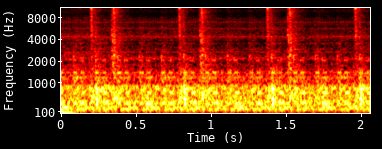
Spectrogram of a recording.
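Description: Brother computerised sewing and embroidery machine running steadily as it sews a sideways stitch with the N foot, the fabric being fed side to side, with a light ticking over a steady motor hum.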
